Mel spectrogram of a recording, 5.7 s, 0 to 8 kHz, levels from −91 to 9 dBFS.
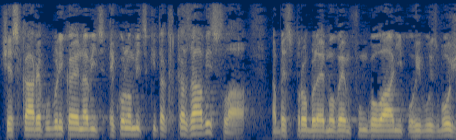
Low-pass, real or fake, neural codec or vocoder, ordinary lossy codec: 7.2 kHz; real; none; none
